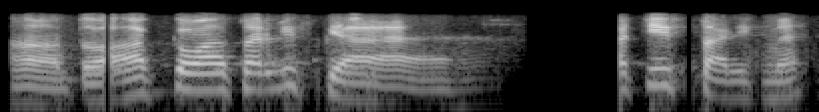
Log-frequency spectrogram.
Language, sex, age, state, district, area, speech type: Urdu, male, 45-60, Uttar Pradesh, Mau, urban, conversation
